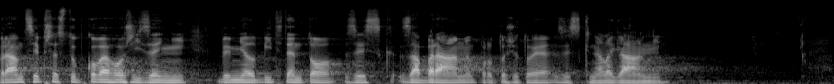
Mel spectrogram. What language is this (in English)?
Czech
